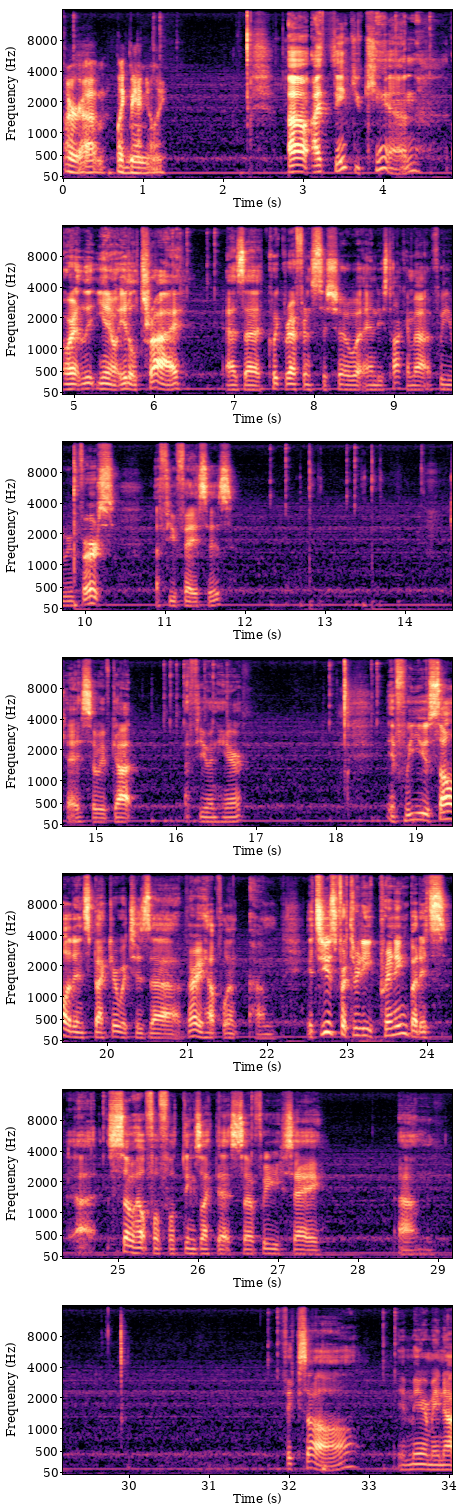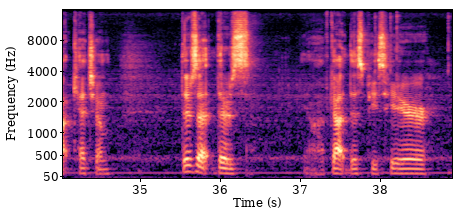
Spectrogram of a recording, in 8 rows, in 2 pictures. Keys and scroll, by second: 0.6 m, 2.1 space, 3.6-6.0 typing, 9.8 shift+r, 12.7 shift+r, 13.5 shift+r, 15.6-16.8 typing, 18.3 space.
